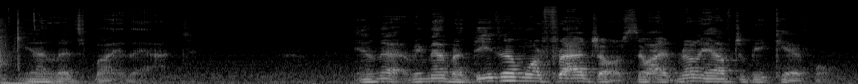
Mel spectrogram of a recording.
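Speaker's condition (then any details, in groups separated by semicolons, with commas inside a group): Cerebral palsy; breathing fine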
